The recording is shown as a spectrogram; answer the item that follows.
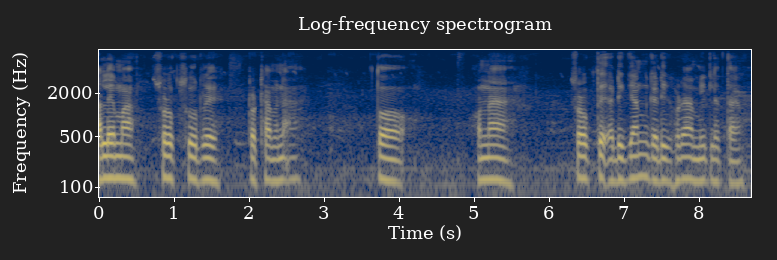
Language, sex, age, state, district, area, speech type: Santali, male, 45-60, Odisha, Mayurbhanj, rural, spontaneous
